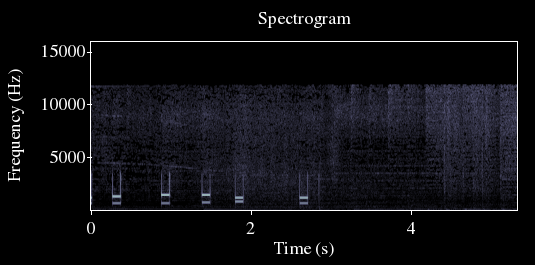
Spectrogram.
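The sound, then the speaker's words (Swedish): A phone number is dialed to call a woman on the show Äntligen Morgon: five crisp two-tone keypad beeps in an uneven rhythm, followed by a low hum and faint clicks on the line. “är du beredd att vi ska ringa en tjej här nu då?”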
